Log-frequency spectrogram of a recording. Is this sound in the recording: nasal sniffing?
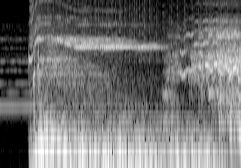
no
